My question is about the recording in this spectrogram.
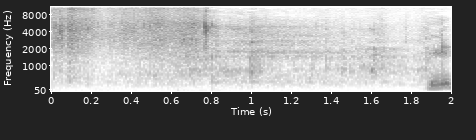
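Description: Plastic wrapping crinkling in the hand, ending in a short tick under a second in, then fainter handling of a cardboard box.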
